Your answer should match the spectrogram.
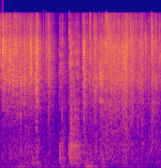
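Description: Clear plastic bag crinkling as a bagged plastic model-kit sprue is handled and turned over.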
